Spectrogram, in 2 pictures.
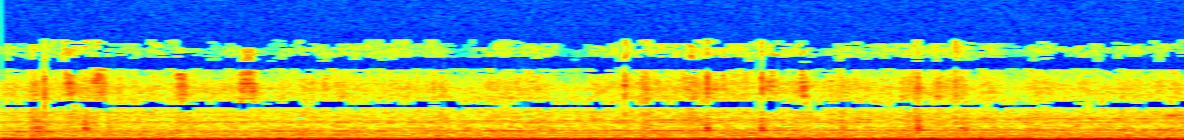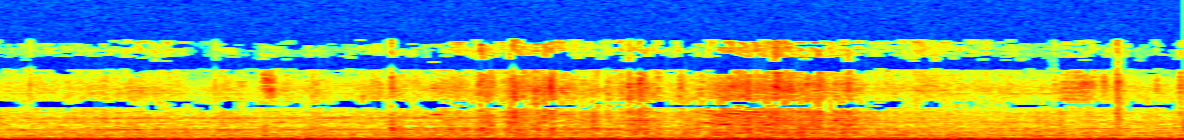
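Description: Jet airliner's engines at takeoff power and its wheels rolling fast on the runway, heard inside the passenger cabin: a loud, steady, deep rumble.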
